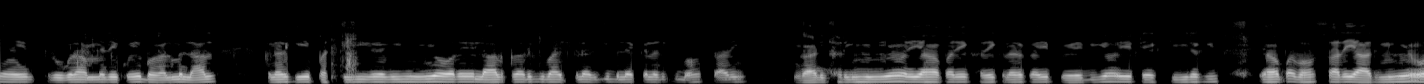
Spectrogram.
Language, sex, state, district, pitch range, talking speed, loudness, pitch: Hindi, male, Chhattisgarh, Korba, 115-120 Hz, 240 wpm, -22 LUFS, 115 Hz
